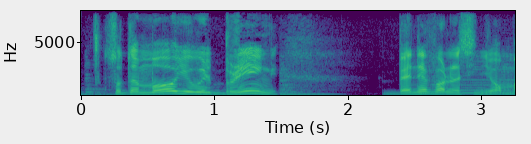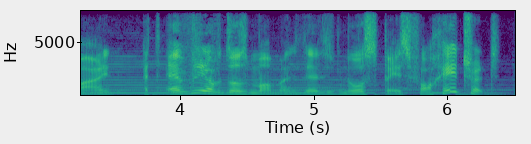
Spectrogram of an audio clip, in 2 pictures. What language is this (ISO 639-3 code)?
eng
